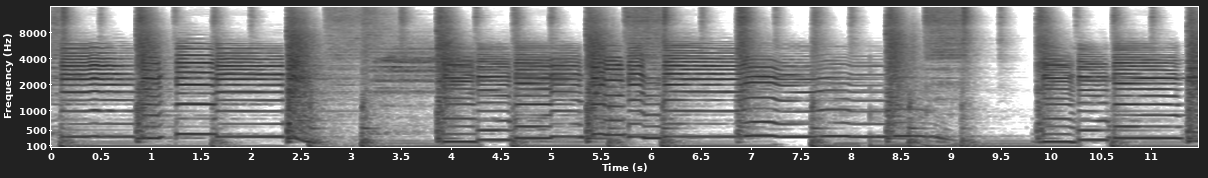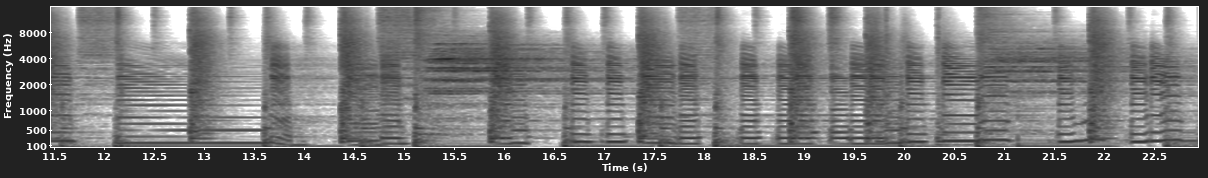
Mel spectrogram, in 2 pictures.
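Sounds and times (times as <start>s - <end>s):
slow blues played with brushes: 0.0s - 22.9s.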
